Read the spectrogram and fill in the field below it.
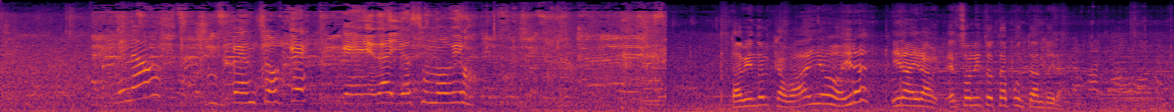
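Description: A young boy talks excitedly close to the microphone.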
